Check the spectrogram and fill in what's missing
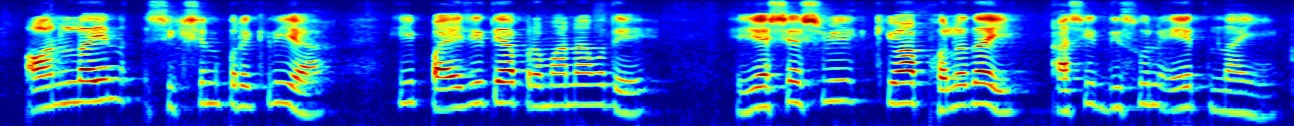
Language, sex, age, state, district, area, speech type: Marathi, male, 30-45, Maharashtra, Washim, rural, spontaneous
